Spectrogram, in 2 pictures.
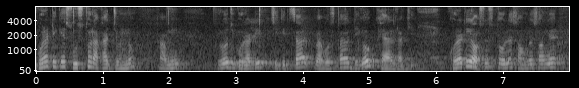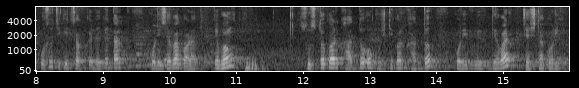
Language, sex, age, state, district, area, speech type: Bengali, male, 30-45, West Bengal, Paschim Bardhaman, urban, spontaneous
